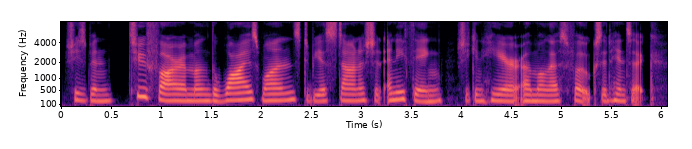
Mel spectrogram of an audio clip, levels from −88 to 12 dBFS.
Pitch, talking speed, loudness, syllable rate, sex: 185 Hz, 210 wpm, -19 LUFS, 5.2 syllables/s, female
